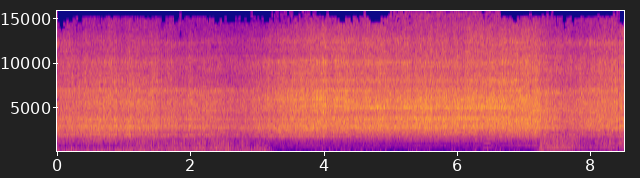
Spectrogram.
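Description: Zipline ride: a trolley running along the steel cable with a steady high hiss, under wind rushing over the microphone. The low wind buffeting drops away for a few seconds in the middle and comes back near the end.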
